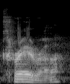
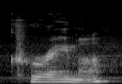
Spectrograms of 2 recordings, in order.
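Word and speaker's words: χρῆμα: eight and decline crema so we have crema not creira i'm sorry chrama and the accent is on this syllable which means we're going to get a circumflex there crema and then the genitive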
